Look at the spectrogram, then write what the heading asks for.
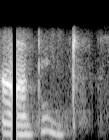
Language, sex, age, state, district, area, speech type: Tamil, female, 18-30, Tamil Nadu, Ranipet, urban, conversation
